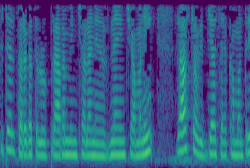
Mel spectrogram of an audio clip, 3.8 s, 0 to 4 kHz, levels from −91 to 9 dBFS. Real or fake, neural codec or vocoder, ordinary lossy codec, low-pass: real; none; none; 3.6 kHz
